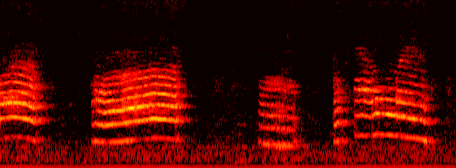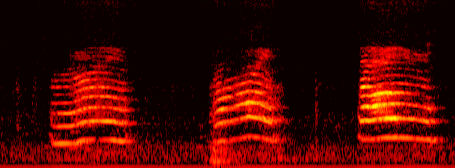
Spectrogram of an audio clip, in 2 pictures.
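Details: Happy meows of a pet cat, used when showing affection or playing with its guardian: seven short, bright, harmonic calls of varying length, some arching upward, others falling, with brief quiet gaps over a faint hum.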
